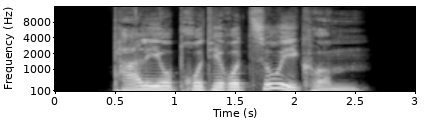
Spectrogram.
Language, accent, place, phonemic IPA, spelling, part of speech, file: German, Germany, Berlin, /paˌlɛoˌpʁoteʁoˈtsoːikʊm/, Paläoproterozoikum, proper noun, De-Paläoproterozoikum.ogg
- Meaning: the Paleoproterozoic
